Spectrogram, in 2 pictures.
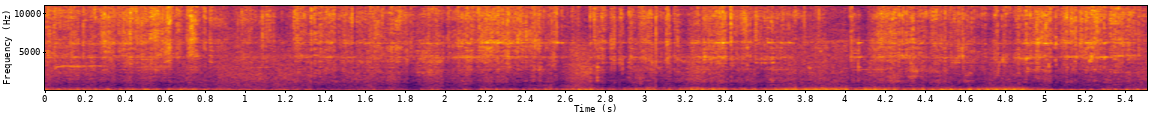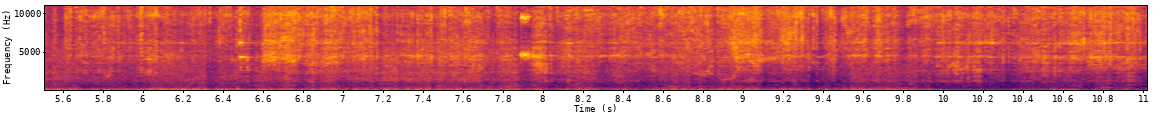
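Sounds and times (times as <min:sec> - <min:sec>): engine running: 0:00.0 - 0:11.0
metal spoon scraping in metal bowl: 0:00.0 - 0:11.0.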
